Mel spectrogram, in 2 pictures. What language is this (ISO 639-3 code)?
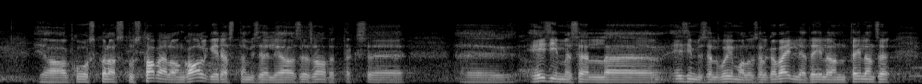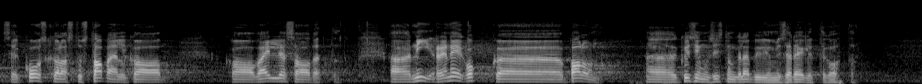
est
